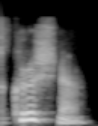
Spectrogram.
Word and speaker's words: Krishna: went to jagat Puri he heard how the local persons pronounced Krishna as krushna or Krush later krusta became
